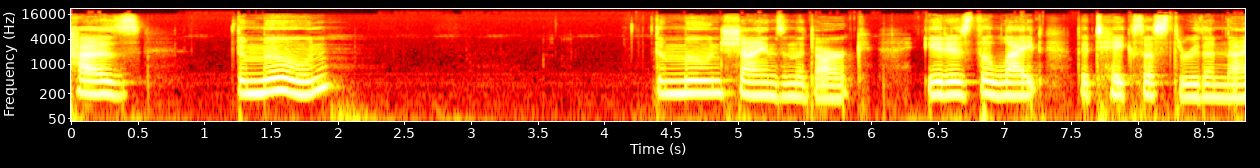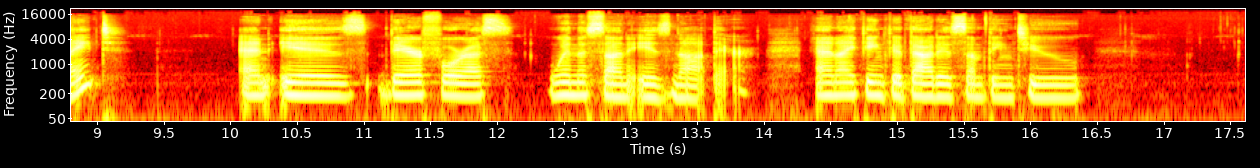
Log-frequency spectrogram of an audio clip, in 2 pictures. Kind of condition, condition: fault, sounds in the background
